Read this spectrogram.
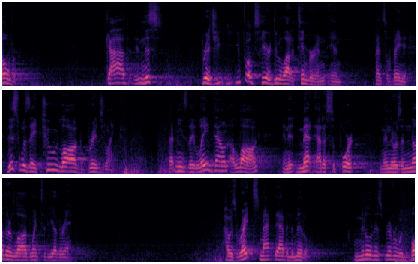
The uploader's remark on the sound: Altoona Bible Church Worship Service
